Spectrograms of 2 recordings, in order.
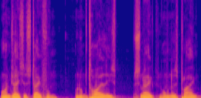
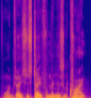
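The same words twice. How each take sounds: First: A light mock English tough guy, a bit lower; deadpan parody of a fed-up action hero; Statham on a snake plane. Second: A lightly voiced mock English tough guy; low-key movie-star growl, only hinted; Statham in Crank. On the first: Friend jokes Statham is tired of snakes on a plane, light mock accent. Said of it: "here's Jason Statham if he was on a plane with a bunch of snakes". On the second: Friend does Statham's Crank voice for the hosts, light mock English accent. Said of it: "This is Jason Statham in Crank".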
